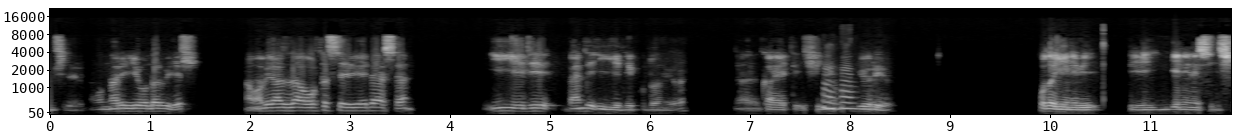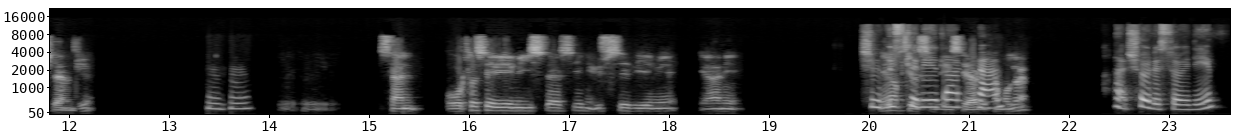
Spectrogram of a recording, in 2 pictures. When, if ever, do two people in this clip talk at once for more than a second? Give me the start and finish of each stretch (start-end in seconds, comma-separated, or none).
20.1-21.4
